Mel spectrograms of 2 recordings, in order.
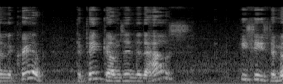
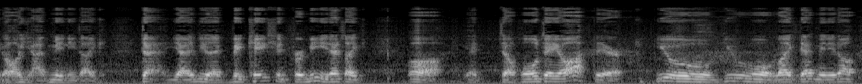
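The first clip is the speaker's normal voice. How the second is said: lower, scoffing farmer husband; gruff husband Jakob; 8 semitones lower than usual. Retold or imitated. Husband scoffing at his wife's plan, low and mocking. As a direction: brush off her silly idea.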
